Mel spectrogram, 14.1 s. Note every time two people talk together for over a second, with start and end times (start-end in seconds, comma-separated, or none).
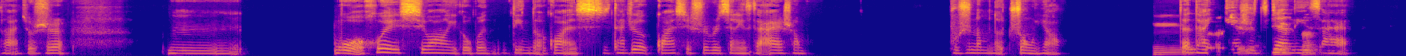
11.8-13.2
